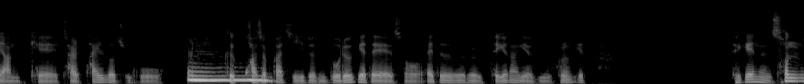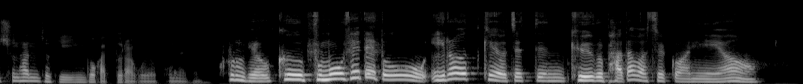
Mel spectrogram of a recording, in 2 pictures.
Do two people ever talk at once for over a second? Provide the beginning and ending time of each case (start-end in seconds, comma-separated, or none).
none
